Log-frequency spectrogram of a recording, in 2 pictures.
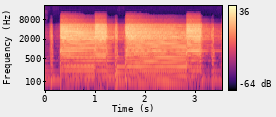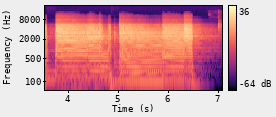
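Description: Electric guitar run through a Two Rock OD100 crunch tone model on Tonex, bursts of driven chords with brief gaps, loud and close, fading out at the end.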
